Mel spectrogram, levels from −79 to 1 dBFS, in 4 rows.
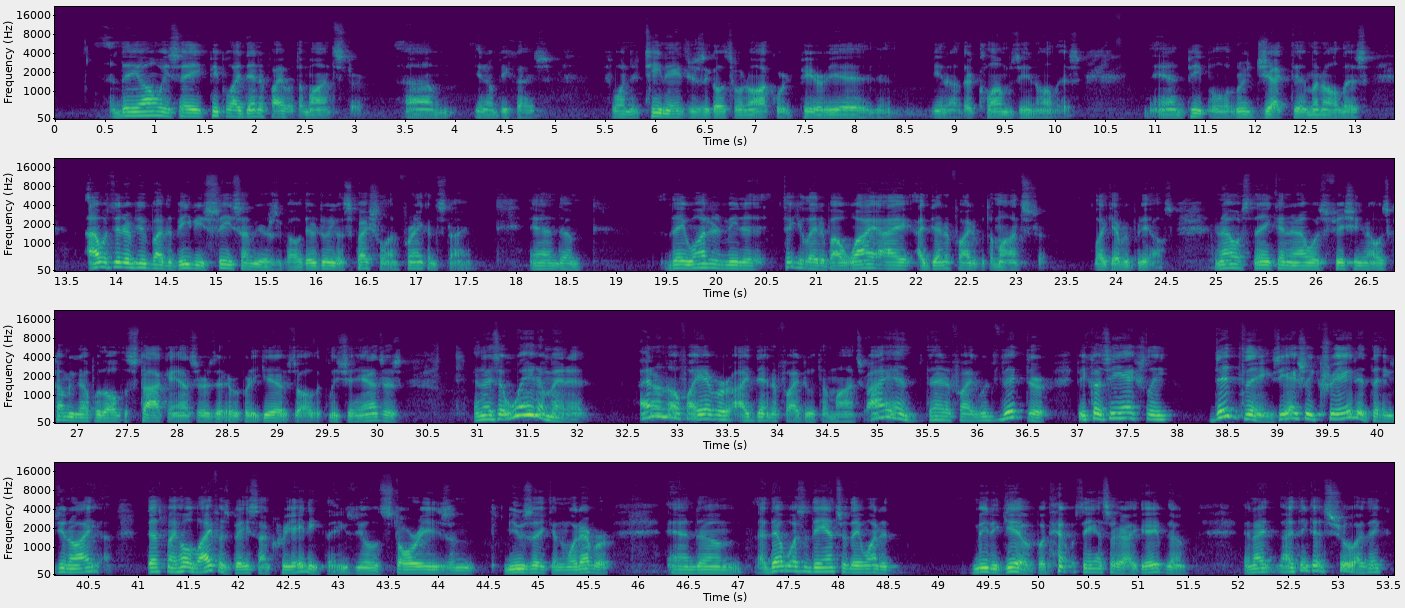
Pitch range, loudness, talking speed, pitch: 100-140 Hz, -25 LUFS, 190 wpm, 115 Hz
